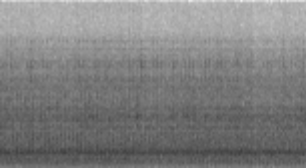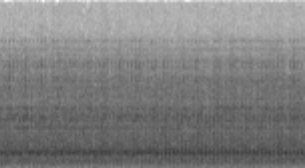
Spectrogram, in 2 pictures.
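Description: A vehicle engine idles nearby.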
